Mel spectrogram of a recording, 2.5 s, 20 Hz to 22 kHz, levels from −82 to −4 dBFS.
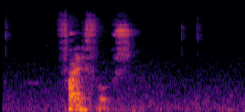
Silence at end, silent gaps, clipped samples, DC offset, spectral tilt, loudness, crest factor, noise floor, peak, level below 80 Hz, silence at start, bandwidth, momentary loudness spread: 0.1 s; none; under 0.1%; under 0.1%; -4 dB/octave; -29 LUFS; 24 dB; -55 dBFS; -10 dBFS; -62 dBFS; 0.55 s; 15.5 kHz; 9 LU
